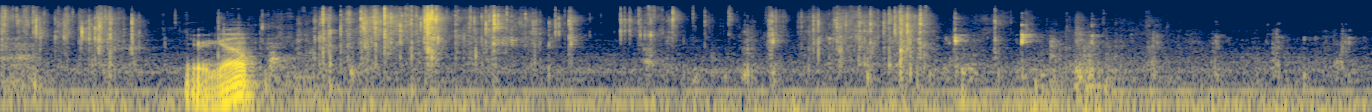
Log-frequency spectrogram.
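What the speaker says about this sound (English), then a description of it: "Let me grip and rip" A Slim Jim meat stick wrapper is gripped and ripped open, giving close plastic crinkling and a sharp tear followed by more rustling handling. A person speaks briefly over it.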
